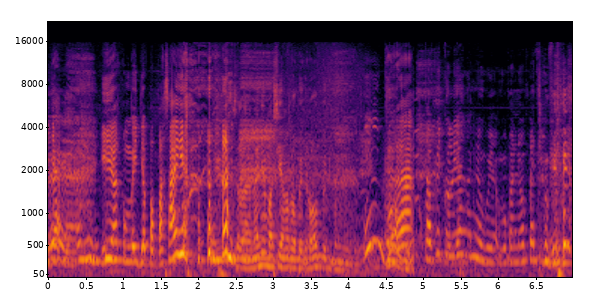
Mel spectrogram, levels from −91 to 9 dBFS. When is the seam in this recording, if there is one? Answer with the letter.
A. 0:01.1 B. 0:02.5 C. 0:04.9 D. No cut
C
